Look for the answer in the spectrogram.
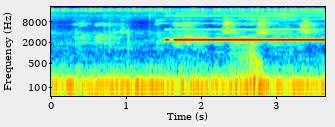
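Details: Hamilton Beach A3221 iron, 120 V 1200 W, constantly heating; thermostat tested with wires disconnected, steady continuity beep unbroken as dial turns, T230 contacts stuck closed; replaced with donor T250 thermostat.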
